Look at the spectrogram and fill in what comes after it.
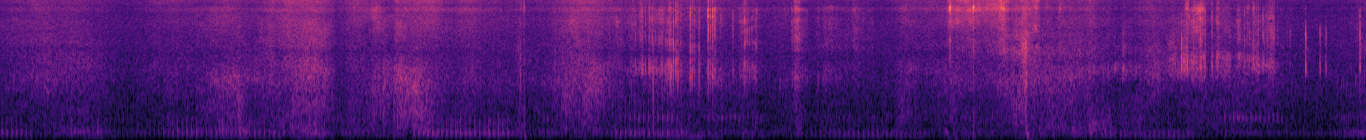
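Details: Male Cymric cat, a rescued street cat recovered from a car-crash leg fracture and hip dislocation, purring during a fetch game: a steady low rumbling purr in pulsing waves, with light clicks and rustles of play on top.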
